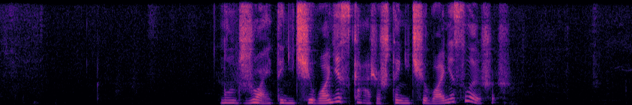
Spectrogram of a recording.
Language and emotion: Russian, angry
